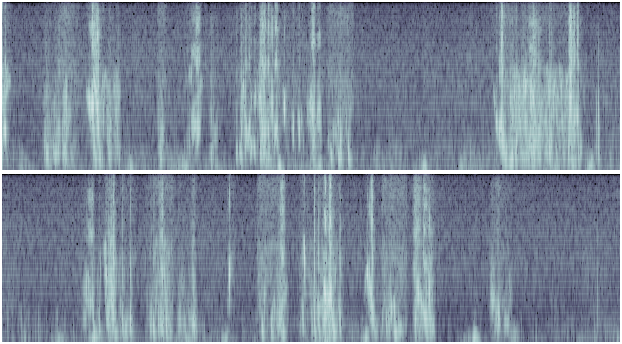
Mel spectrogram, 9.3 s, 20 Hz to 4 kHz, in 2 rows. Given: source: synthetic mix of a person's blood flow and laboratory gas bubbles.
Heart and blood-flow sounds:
Doppler ultrasound of blood flow; subclavian vein
0.00-0.07 s: bubbles
0.30-0.58 s: bubbles
0.62-0.89 s: bubbles
1.16-1.24 s: bubbles
1.37-1.51 s: bubbles
1.55-1.63 s: bubbles
1.73-2.40 s: bubbles
2.43-2.64 s: bubbles
3.67-4.38 s: bubbles
5.22-5.63 s: bubbles
5.71-6.10 s: bubbles
6.31-6.38 s: bubbles
6.54-6.79 s: bubbles
6.86-7.20 s: bubbles
7.34-7.67 s: bubbles
7.71-7.89 s: bubbles
8.29-8.46 s: bubbles
From the record:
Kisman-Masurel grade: 333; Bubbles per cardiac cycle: rolling drumbeat, 9 or more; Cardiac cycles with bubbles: 50 to 99%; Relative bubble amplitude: loud (0.450 to 0.775); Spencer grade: 3 (all of the cardiac periods contain showers or single bubble signals, but not dominating or overriding the cardiac motion signals); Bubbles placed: anywhere in the cardiac cycle

